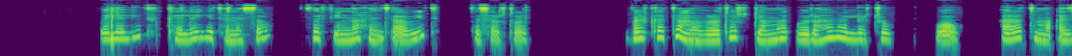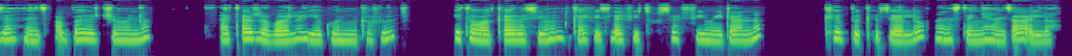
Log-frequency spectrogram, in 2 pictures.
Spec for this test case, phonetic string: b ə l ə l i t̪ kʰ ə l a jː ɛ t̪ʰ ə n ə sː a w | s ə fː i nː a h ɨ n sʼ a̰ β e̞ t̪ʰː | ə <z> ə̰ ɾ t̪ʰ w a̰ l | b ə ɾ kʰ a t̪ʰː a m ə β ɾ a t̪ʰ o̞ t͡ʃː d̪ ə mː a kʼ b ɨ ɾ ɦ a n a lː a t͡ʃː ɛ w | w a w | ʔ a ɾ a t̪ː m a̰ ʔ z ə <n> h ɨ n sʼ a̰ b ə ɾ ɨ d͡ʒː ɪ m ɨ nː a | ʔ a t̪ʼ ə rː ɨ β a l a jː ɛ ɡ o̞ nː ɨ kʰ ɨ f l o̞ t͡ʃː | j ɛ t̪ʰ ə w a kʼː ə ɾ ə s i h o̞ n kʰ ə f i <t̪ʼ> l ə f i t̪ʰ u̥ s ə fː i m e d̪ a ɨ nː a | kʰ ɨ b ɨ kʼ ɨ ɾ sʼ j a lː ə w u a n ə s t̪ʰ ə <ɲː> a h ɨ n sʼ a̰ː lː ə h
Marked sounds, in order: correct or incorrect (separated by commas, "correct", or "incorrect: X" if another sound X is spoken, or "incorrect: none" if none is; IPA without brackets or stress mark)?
incorrect: s, correct, incorrect: t̪, correct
